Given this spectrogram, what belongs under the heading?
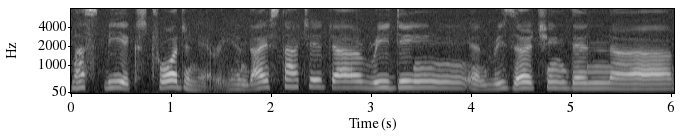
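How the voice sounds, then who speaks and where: A woman's medium-pitched voice with a dark, mellow tone, fairly even intonation, a very slow pace and hardly any pauses. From northeast Brazil. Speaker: diplomat. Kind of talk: interview.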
